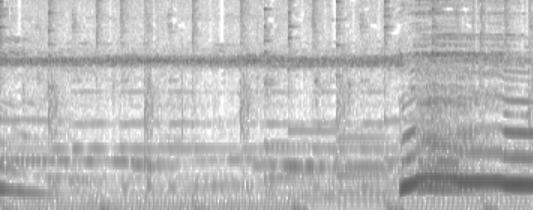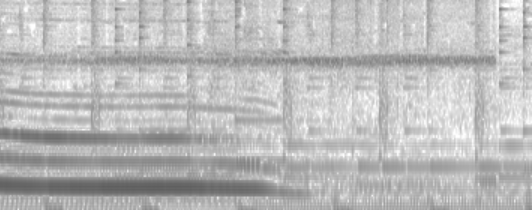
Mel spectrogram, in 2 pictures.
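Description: An Arctic wolf gives a long, steady howl that sags downward at the end, over soft background music.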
